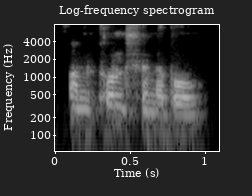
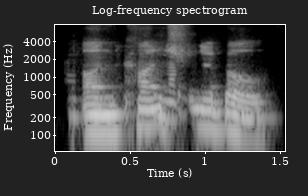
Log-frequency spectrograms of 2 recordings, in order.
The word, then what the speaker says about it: unconscionable: let's look up the meaning nine let's hear pronounced first of all unconscionable okay unconscionable unconscionable unconscionable there's an end there in conscientious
